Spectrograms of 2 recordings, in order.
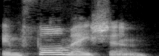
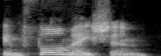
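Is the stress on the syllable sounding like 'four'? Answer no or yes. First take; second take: yes; yes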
